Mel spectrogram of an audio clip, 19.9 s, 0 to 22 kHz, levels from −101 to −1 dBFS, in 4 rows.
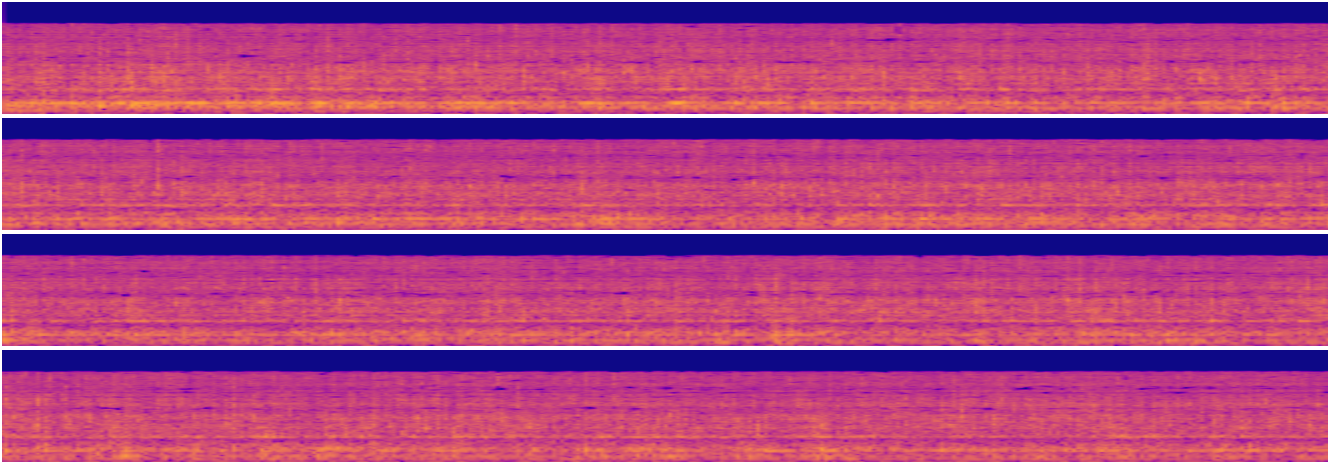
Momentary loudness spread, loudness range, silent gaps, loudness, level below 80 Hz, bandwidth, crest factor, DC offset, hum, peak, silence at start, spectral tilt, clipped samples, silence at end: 3 LU; 2 LU; none; -28 LUFS; -56 dBFS; 11.5 kHz; 18 dB; under 0.1%; none; -12 dBFS; 0 s; -3 dB/octave; under 0.1%; 0 s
